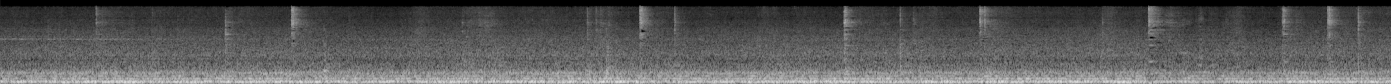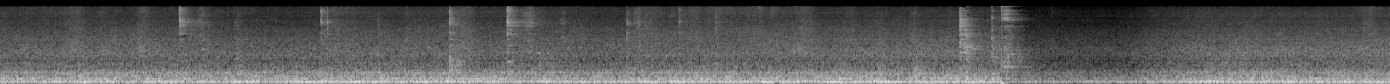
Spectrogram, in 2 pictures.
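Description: Steel spatula stirring and scraping a thick chicken-and-potato curry in a metal kadai, with scattered clicks and taps of the spatula against the pan. A steady low hum runs underneath and dips briefly near the end.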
